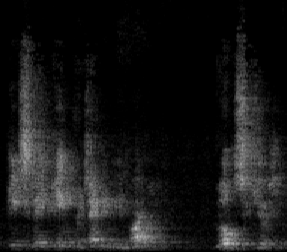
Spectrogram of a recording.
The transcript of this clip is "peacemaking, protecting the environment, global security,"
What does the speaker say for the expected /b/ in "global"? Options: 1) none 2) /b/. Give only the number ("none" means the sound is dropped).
1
